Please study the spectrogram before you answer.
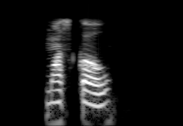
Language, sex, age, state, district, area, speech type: Santali, male, 18-30, West Bengal, Bankura, rural, spontaneous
